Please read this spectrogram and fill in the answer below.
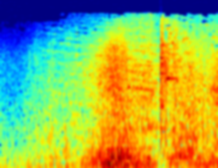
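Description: Fiery explosion from a TV drama's soundtrack: after a quiet start, a sudden crash with a shattering, breaking-glass sound about a second in, swelling into a continuing rush of fire.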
